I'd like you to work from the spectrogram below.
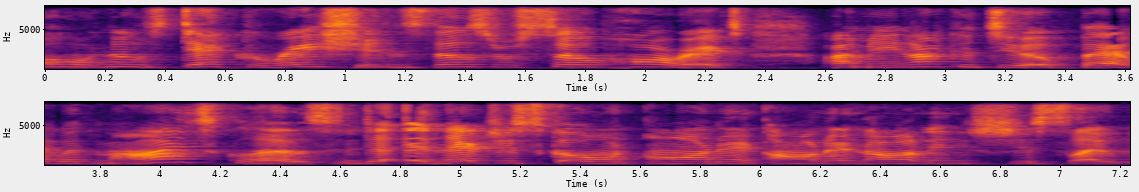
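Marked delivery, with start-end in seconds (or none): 0.0-4.6 mock put-on British accent. Imitating someone badmouthing what they praised to the person's face, in a put-on British accent. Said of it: "let me do the British accent".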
